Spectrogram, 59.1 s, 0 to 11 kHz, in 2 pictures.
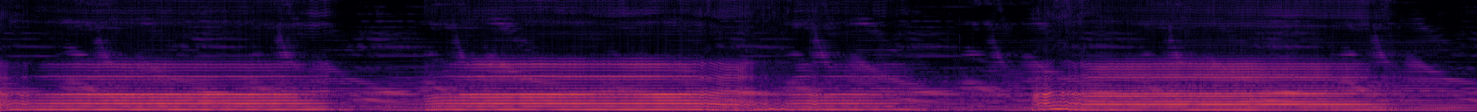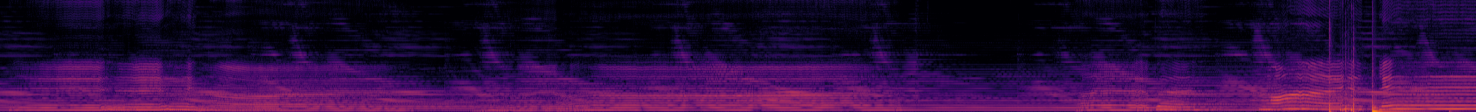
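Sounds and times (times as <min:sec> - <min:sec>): harmonium: 0:00.0 - 0:07.2, 0:07.9 - 0:29.2, 0:29.8 - 0:38.6, 0:39.2 - 0:54.0, 0:54.7 - 0:59.0
woman singing classical vocal: 0:00.0 - 0:28.2, 0:29.7 - 0:38.0, 0:39.0 - 0:48.4, 0:51.0 - 0:59.0
tanpura: 0:00.0 - 0:59.0
slow tabla strokes: 0:56.0 - 0:59.0.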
